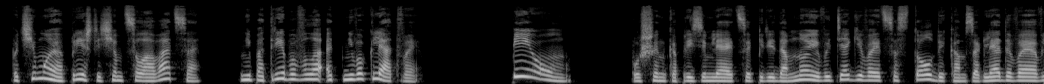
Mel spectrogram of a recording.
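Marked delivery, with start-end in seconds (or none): 5.1-5.7 high, falling little squeak; creature squeak. Acted. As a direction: chirp like a tiny animal.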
